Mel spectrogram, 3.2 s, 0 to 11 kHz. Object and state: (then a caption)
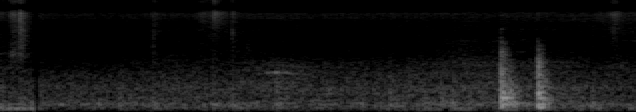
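Crisp, dry fried garlic slices. 20 g of garlic slices, fried and then dried in an air fryer, are handled against a quiet background, giving faint light rustles followed by two short, dry, crisp crackles near the end. The sound shows the slices are very crispy and dried through.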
